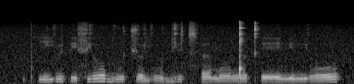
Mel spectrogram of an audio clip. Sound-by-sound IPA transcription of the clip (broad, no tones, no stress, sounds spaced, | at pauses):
pʰ i j ʉ pʲ ɐ fʲ oː b uː t͡ʃ ɵ j uː bʲ ɨ t͡sʰ ɐ m oː ŋ͡ǃ ɵ kʰ eː mʲ ɐ mʲ oː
